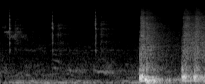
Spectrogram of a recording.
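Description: Drums of a historical flag-throwers' band starting to play: after a quiet stretch, a loud drum strike about a second and a half in and another burst of drumming just before the end.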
